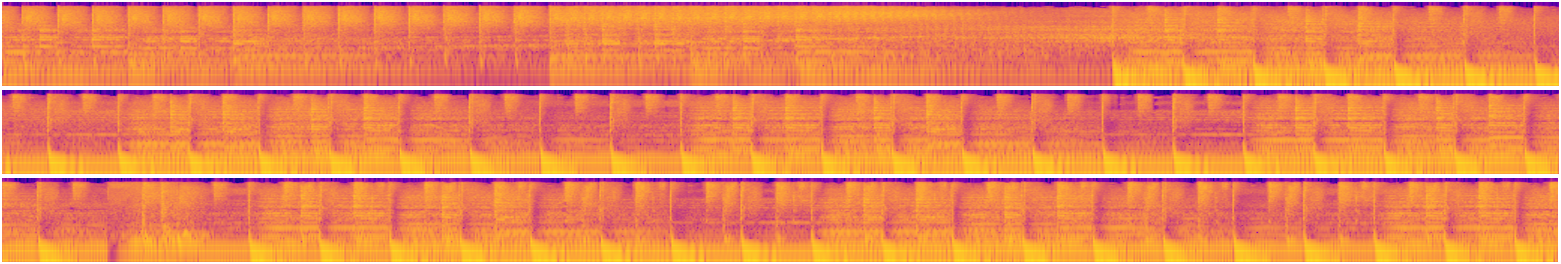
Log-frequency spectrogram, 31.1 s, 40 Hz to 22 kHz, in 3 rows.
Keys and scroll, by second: 2.0 ctrl+t, 15.8 ctrl+t.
